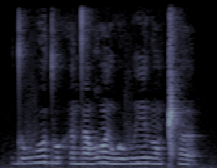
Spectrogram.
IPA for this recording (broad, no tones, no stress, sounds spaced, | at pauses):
d ʊ v ʊ d u h ə̃ d ã ʁʷ ĩ w ʊ v ĩ ð õ ǁʰ ə̃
